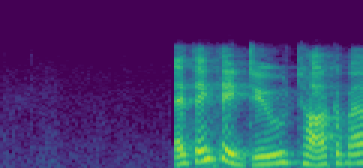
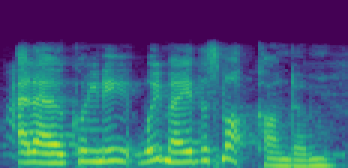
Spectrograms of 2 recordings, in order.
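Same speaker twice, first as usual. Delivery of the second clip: put-on proper British accent; 5 semitones higher than usual. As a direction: greet the Queen in a confident British accent. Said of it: "Now that was a British accent".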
